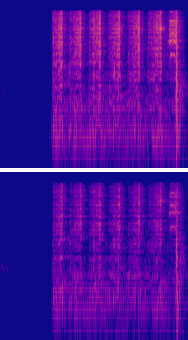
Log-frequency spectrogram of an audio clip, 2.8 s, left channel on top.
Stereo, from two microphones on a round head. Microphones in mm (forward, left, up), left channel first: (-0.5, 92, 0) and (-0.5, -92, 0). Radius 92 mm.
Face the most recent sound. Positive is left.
turn(degrees=80)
